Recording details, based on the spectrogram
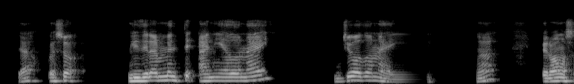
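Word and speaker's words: יהוה: ¿Y cómo se pronuncia Yud Hei Bat Hei? ¿Se acuerdan de la clase pasada? Ani, Ani Adonai.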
